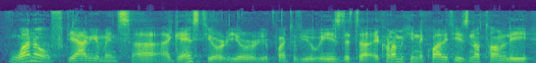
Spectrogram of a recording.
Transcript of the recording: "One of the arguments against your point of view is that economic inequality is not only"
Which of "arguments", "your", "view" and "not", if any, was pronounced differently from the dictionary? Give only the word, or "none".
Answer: none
